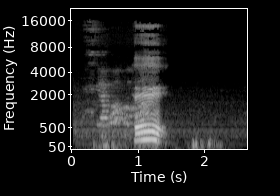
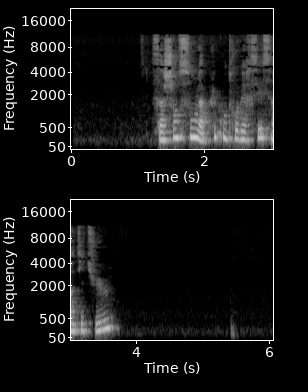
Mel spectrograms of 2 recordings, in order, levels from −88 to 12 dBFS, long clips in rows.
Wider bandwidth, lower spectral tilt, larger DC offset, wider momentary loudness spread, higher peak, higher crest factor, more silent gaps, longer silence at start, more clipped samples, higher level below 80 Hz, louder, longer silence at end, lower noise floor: first, 15.5 kHz vs 11.5 kHz; about the same, -6 dB/octave vs -5 dB/octave; neither; first, 18 LU vs 8 LU; about the same, -2 dBFS vs -4 dBFS; about the same, 16 dB vs 18 dB; neither; second, 0.4 s vs 1.25 s; neither; first, -48 dBFS vs -66 dBFS; first, -15 LUFS vs -20 LUFS; second, 0.55 s vs 2.4 s; second, -54 dBFS vs -72 dBFS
